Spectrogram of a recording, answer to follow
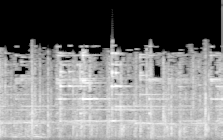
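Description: Marching crowd on a city street: many quick footsteps on the pavement, with scattered voices of the marchers.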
